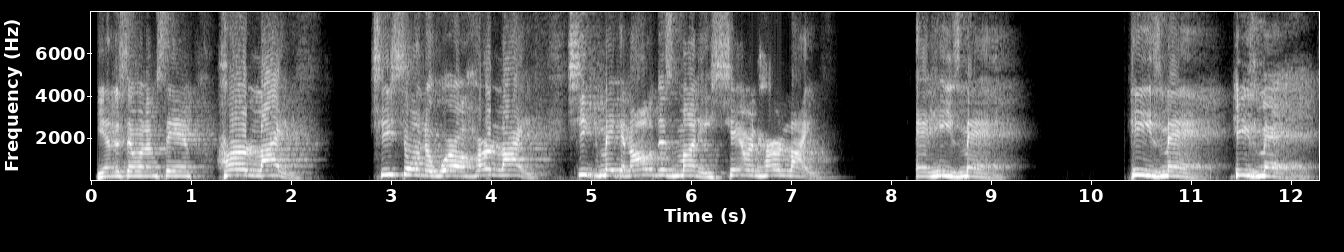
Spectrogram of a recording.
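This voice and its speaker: A woman's voice: fairly high pitch, slow pace, fairly bright tone, reverberant. A woman hosting a casual livestream, reading viewer comments and commenting on them emphatically, repeating her points and tossing in rhetorical questions. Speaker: livestream host.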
